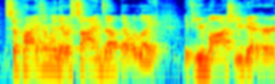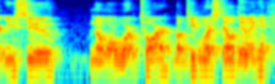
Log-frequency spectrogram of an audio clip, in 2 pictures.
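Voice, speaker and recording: A young man telling a personal story in a casual vlog, with an excitable manner and acted-out quotes. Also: medium pitch, normal speed. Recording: roomy echo, distant microphone.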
